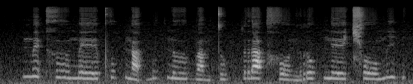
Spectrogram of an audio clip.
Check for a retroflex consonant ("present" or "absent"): absent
